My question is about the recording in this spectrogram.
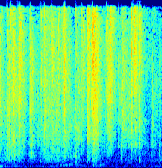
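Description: Plastic blind-bag wrapper crinkling in a child's hands as it is worked open: a quick, irregular run of crackles, a few sharper ones in the second half.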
